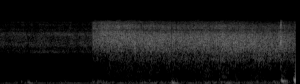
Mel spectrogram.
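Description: Gas hisses steadily from a hose nozzle.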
